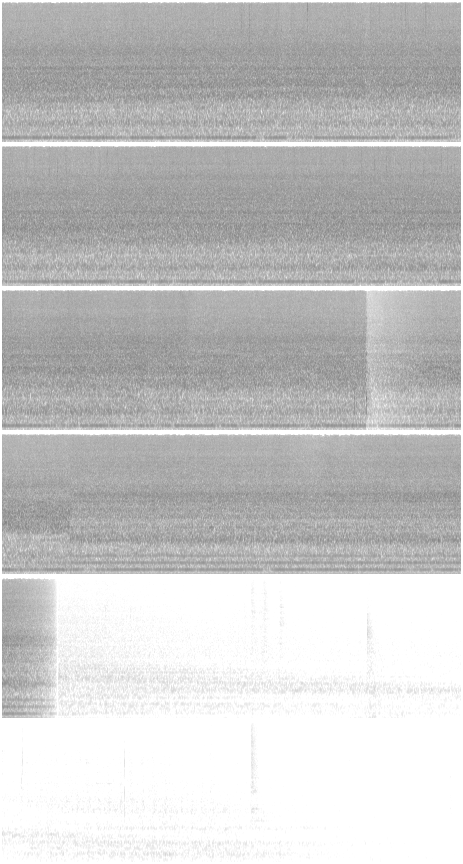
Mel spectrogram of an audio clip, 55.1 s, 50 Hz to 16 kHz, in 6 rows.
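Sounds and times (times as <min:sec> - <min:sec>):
drill press humming: 0:00.0 - 0:37.8
dust collector air rush: 0:00.0 - 0:37.8.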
